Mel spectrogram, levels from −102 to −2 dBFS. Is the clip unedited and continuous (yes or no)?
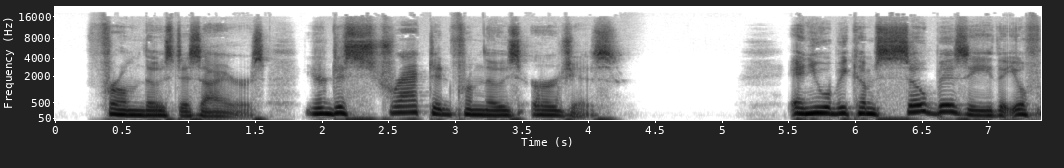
yes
